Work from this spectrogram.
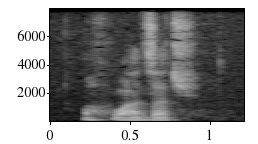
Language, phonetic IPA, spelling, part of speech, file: Polish, [ɔxˈwad͡zat͡ɕ], ochładzać, verb, LL-Q809 (pol)-ochładzać.wav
